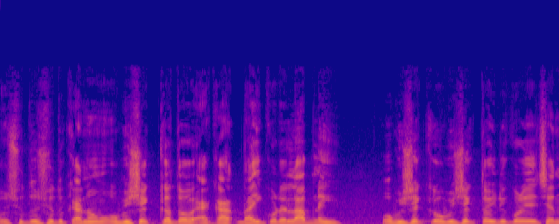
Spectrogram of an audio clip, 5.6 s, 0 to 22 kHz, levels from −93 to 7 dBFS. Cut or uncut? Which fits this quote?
uncut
